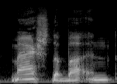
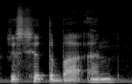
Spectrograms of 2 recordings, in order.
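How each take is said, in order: First: "button" said with a clear T; plain "button" with its T; Southern mash. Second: "button" said "bu'on" with no T; dropped T's. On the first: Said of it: "where you say mash". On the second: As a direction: swallow the T in "button". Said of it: "They don't say the T's". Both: Shown as a demonstration.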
